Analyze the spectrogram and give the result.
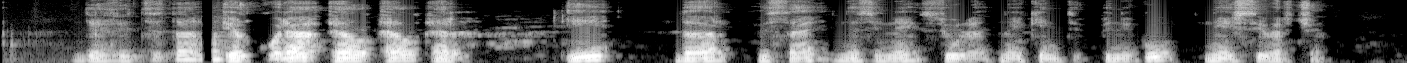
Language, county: Lithuanian, Klaipėda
